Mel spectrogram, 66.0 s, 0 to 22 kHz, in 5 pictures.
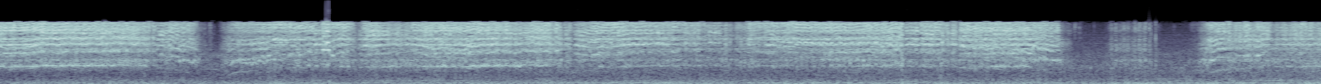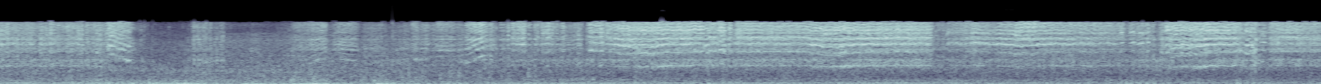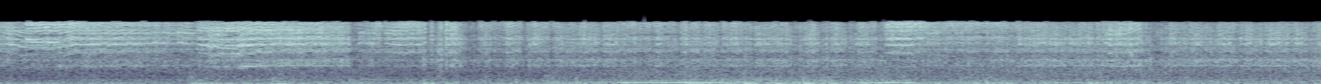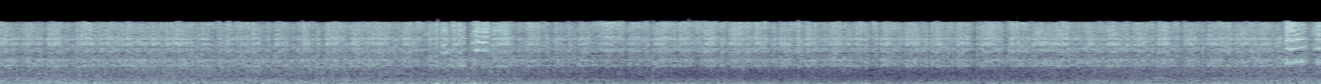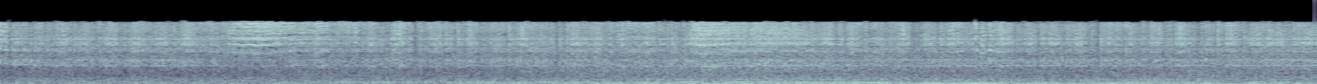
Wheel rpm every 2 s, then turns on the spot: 210, 150, 220, 220, 210, 100, 160, 90, 80, 200, 230, 230, 230, 230, 220, 230, 230, 230, 230, 230, 230, 230, 230, 230, 230, 230, 240, 230, 230, 230, 230, 230, 230.
10-12 14-16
